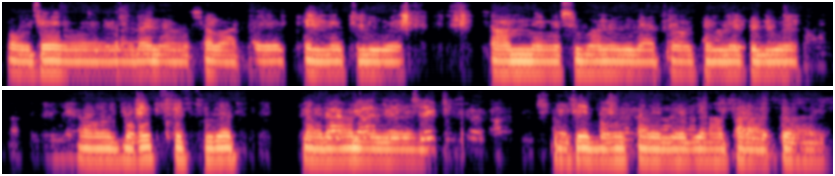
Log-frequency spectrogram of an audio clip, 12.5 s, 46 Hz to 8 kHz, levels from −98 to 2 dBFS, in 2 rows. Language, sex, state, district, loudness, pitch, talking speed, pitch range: Hindi, male, Bihar, Gaya, -18 LUFS, 110 Hz, 155 wpm, 105-115 Hz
